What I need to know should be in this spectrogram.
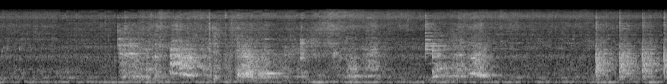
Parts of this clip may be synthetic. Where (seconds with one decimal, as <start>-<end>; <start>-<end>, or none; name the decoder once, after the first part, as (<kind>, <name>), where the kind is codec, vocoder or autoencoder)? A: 0.6-1.4 (codec, SNAC); 2.1-3.4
